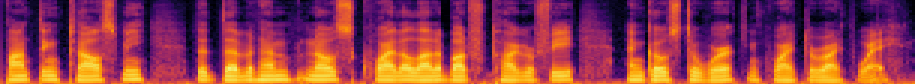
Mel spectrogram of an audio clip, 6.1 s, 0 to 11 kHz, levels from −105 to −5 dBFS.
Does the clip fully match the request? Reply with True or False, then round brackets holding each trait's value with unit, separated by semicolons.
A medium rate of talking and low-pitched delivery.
True (195 wpm; 120 Hz)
